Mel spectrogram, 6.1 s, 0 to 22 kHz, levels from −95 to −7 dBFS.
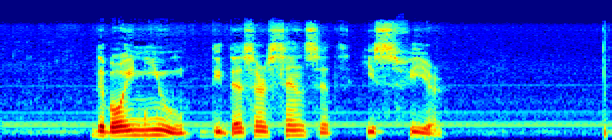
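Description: Weak DAB reception let bit errors, around a few tenths of a percent, slip past error correction into this speech recording's MP2 audio. From 1.39 to 1.67 s, DAB burbling puts short blips of noise into single sub-bands across 19 frames over the speech.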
